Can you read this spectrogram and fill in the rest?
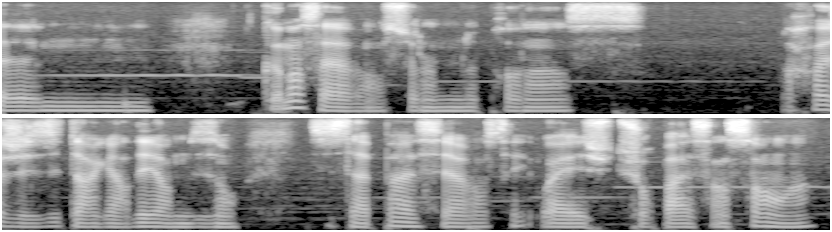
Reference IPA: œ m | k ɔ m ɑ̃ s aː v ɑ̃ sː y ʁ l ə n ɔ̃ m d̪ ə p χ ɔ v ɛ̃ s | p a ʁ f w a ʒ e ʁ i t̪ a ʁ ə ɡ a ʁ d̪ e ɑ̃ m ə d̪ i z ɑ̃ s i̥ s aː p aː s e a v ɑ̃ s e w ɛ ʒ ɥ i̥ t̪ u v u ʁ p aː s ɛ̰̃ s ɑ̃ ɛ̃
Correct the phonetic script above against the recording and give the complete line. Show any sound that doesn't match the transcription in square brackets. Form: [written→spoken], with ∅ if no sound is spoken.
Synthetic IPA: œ m | k ɔ m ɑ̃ s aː v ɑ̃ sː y ʁ l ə n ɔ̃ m d̪ ə p χ ɔ v ɛ̃ s | p a ʁ f w a ʒ e [ʁ→z] i t̪ a ʁ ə ɡ a ʁ d̪ e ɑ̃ m ə d̪ i z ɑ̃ s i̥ s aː p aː s e a v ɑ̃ s e w ɛ [ʒ→ʃ] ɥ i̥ t̪ u [v→ʒ] u ʁ p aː s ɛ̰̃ s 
